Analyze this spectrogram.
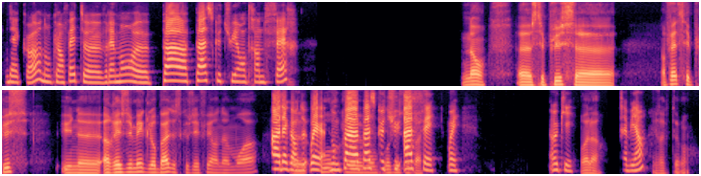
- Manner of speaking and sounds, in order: tapping; stressed: "as"
- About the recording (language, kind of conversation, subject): French, podcast, Comment trouves-tu l’équilibre entre créer et partager ?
